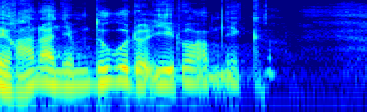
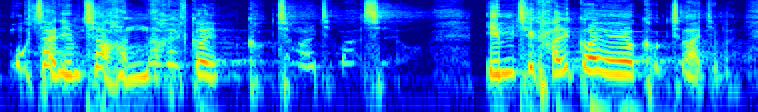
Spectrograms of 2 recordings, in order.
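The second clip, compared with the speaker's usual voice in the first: mock tearful, higher voice; tearful plea; 8 semitones higher, 9 dB louder than usual. Deacon tearfully promises the pastor to stay, mock tearful. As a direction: play the crying deacon lightly. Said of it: "눈물을 뚝뚝 흘리면서".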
